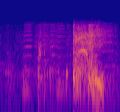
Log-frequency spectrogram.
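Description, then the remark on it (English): A man coughs loudly, a harsh, raspy fit lasting under a second, preceded by a few softer throaty sounds and breaths, with no talking. “since we're off the air, I'll cough on the air.”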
